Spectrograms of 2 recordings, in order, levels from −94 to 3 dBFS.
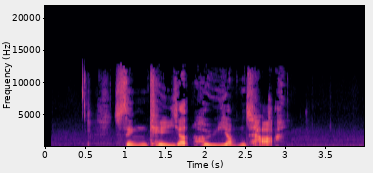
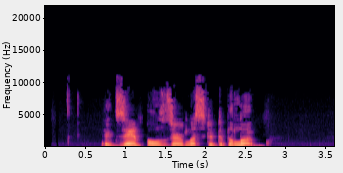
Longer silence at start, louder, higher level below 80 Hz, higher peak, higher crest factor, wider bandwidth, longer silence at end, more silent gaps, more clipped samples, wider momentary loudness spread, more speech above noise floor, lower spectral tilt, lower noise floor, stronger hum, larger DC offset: first, 0.9 s vs 0.7 s; about the same, -26 LUFS vs -24 LUFS; second, -70 dBFS vs -62 dBFS; about the same, -4 dBFS vs -4 dBFS; about the same, 24 dB vs 22 dB; first, 13 kHz vs 11.5 kHz; first, 1.05 s vs 0.85 s; neither; neither; first, 22 LU vs 10 LU; second, 37 dB vs 49 dB; about the same, -4.5 dB/octave vs -4.5 dB/octave; second, -63 dBFS vs -72 dBFS; neither; neither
